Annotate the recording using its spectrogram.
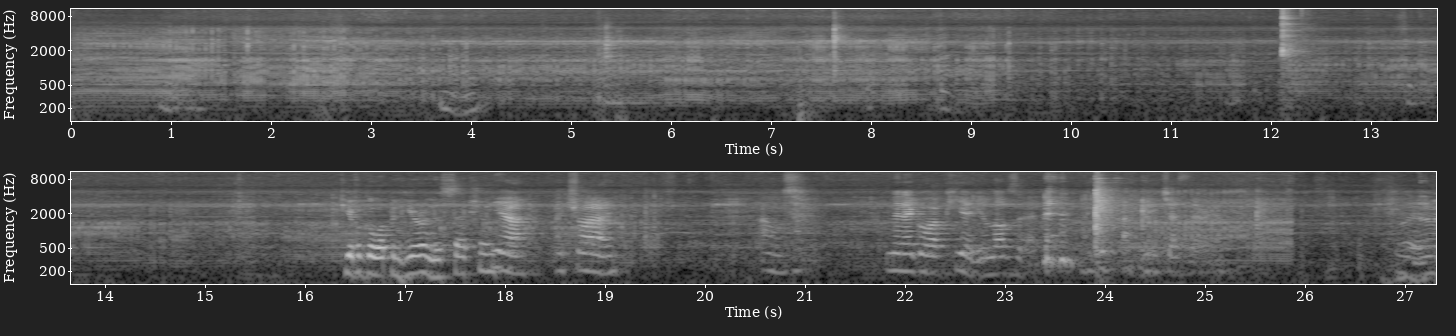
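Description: A massage gun buzzes steadily against a dog's body.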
